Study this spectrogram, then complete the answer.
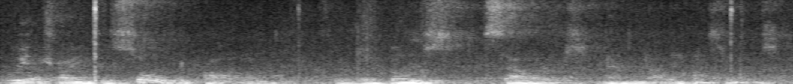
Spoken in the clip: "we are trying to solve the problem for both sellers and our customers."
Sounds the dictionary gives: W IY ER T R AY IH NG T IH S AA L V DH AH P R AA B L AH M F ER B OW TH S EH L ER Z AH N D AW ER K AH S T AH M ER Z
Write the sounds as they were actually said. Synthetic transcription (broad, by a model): W IY ER T R AY IH NG T IH S AA L V DH AH P R AA B L AH M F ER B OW S S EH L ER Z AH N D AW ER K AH S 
